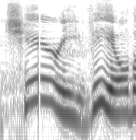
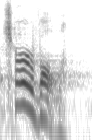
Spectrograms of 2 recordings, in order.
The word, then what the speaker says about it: Cherryville: Now, if you're from Gaston County, you don't say Cherryville the way it's spelled. You say Cherville.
